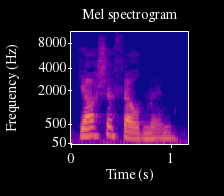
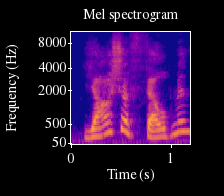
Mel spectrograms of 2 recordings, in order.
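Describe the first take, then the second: First: Said in the usual way. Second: High, loud, slow disbelieving repeat of the name; a group of men hearing a famous name, astonished; amazed exclaiming. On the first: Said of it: "give his Russian name". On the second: Acted. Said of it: "several men exclaim".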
